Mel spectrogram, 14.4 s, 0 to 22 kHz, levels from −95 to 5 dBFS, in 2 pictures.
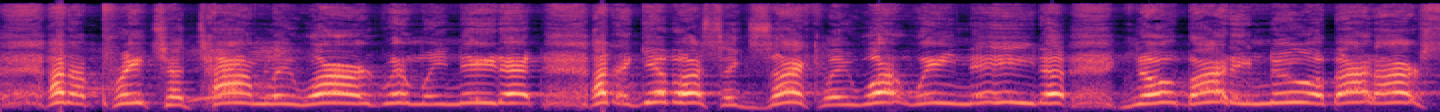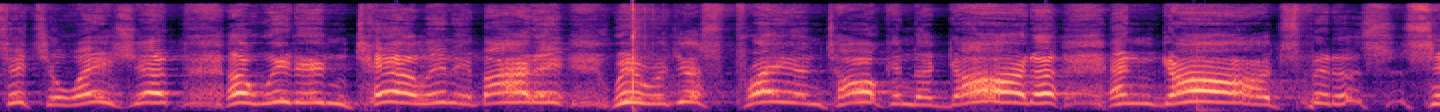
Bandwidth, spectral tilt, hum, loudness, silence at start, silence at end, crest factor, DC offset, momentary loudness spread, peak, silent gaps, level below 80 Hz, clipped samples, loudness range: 19.5 kHz; -2 dB/octave; none; -16 LUFS; 0 s; 0 s; 16 dB; under 0.1%; 9 LU; 0 dBFS; none; -68 dBFS; under 0.1%; 2 LU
